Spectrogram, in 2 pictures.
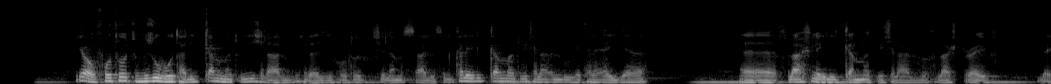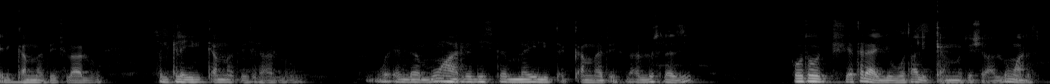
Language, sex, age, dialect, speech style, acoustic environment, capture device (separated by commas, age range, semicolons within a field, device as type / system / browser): Amharic, male, 18-24, Ethiopia - Addis Ababa, relaxed, people talking, mobile / Linux / Chrome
